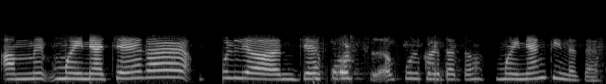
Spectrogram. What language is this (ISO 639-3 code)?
kok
